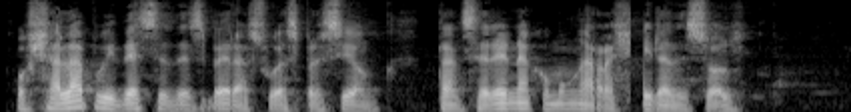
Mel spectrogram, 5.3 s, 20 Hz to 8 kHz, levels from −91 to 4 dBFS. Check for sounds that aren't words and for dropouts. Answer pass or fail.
fail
